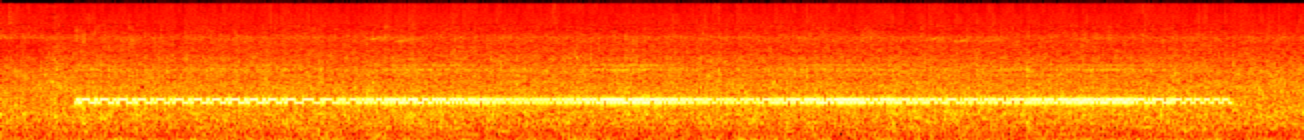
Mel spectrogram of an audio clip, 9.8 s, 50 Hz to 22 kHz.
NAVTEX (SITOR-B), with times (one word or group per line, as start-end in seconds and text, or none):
2.7-3.5 LVCF
3.4-4.6 3QL3
4.5-5.5 50RI
5.3-6.2 ZGKJ
6.0-7.1 9LTT
7.0-7.8 MAKI
7.7-8.8 R4HR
